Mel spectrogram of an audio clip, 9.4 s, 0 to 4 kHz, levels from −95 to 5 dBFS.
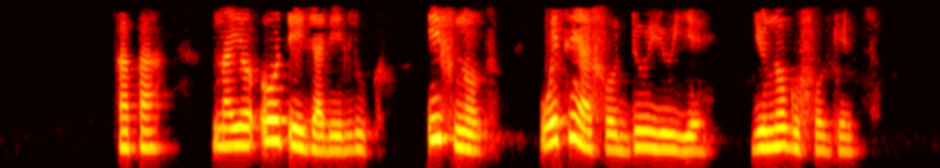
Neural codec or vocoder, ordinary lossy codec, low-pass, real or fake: none; MP3, 24 kbps; 3.6 kHz; real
